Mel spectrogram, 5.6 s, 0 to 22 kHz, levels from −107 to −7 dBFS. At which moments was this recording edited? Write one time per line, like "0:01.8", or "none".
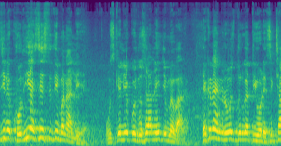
0:04.1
